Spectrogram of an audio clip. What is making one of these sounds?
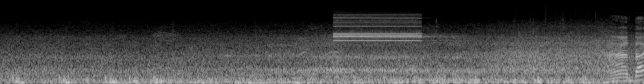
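A large stadium crowd roars and chants steadily throughout.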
